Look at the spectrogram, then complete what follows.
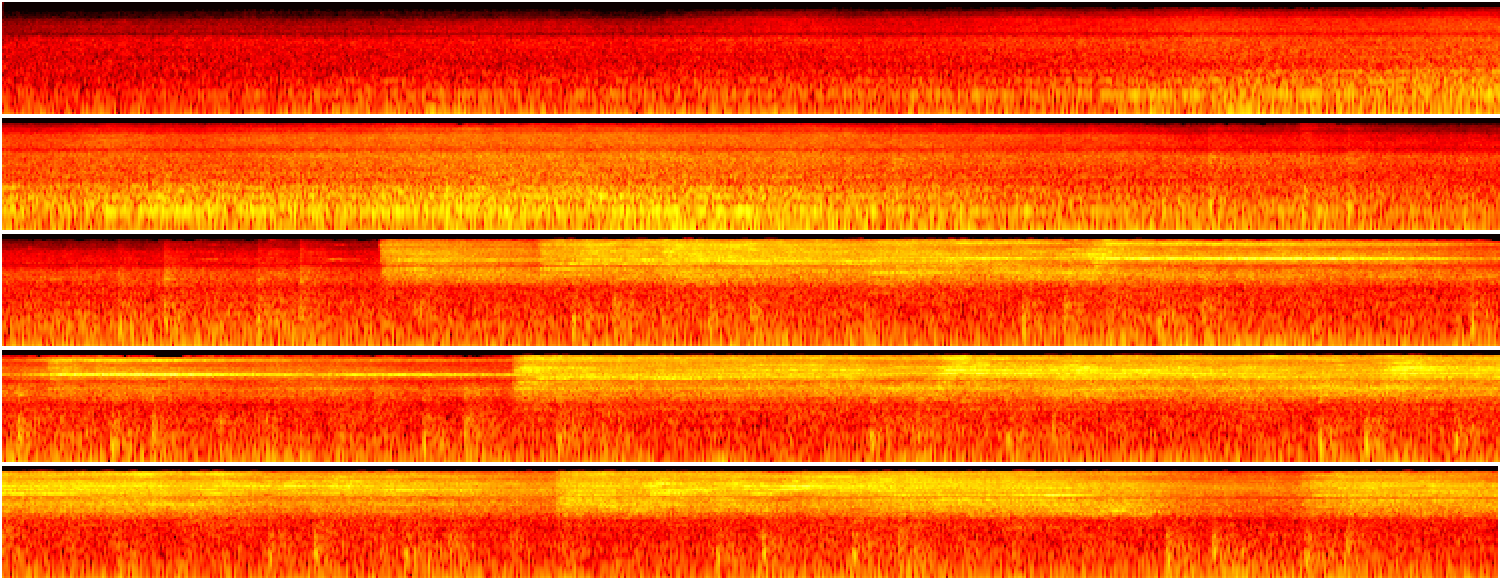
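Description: Freight train passing on the rails. Its locomotive's steady hum builds over the first several seconds. From about halfway through, the wagons' wheels squeal high-pitched on the rails.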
